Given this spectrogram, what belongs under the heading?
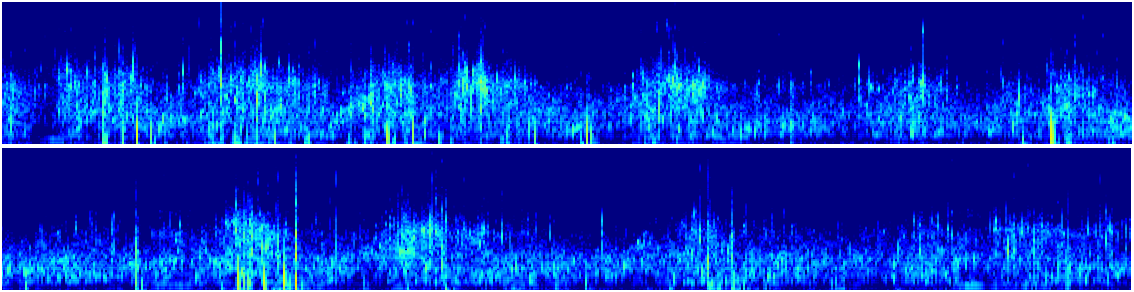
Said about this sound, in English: You notice the lapping of the water against your kayak.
